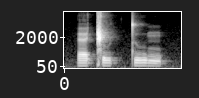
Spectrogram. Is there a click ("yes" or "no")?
yes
